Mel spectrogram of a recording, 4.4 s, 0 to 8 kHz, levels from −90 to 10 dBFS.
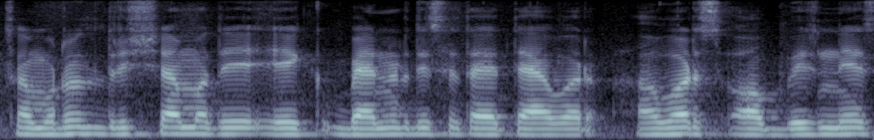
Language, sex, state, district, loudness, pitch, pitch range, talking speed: Marathi, male, Maharashtra, Pune, -22 LUFS, 135 Hz, 125-135 Hz, 165 wpm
